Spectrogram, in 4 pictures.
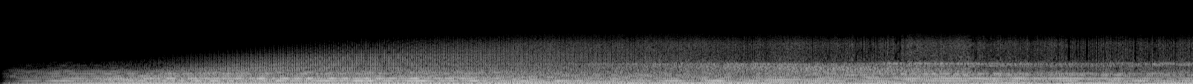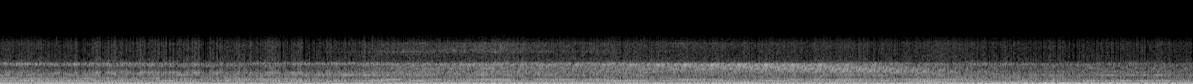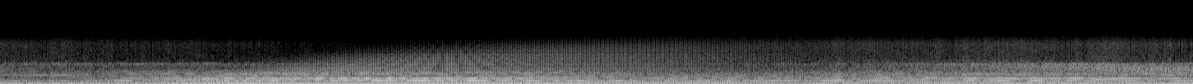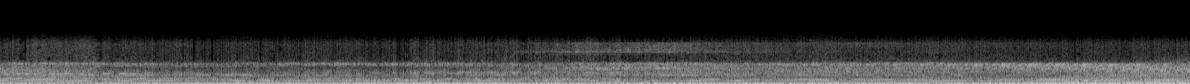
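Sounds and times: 
ambient tension music: 0:00.1 - 0:47.6.

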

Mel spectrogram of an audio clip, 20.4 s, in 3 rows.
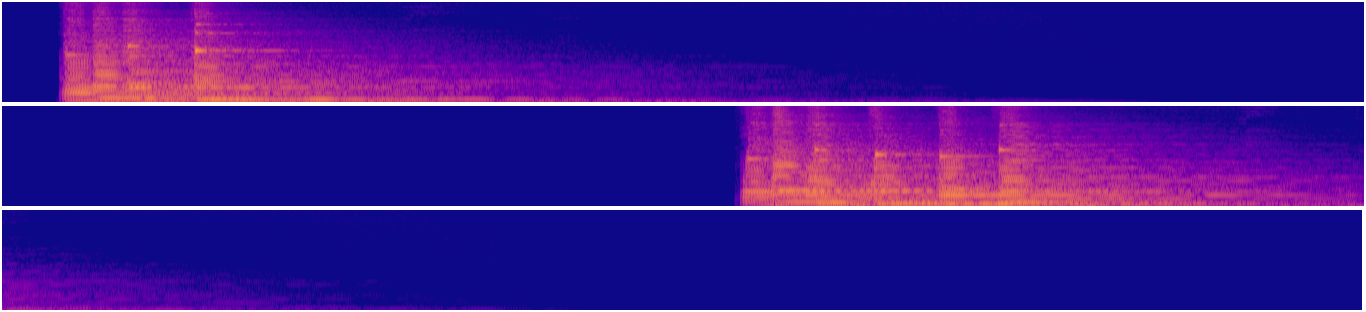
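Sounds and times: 
cello: 0:00.3 - 0:02.9, 0:10.5 - 0:13.8
bassoon: 0:10.6 - 0:13.5.

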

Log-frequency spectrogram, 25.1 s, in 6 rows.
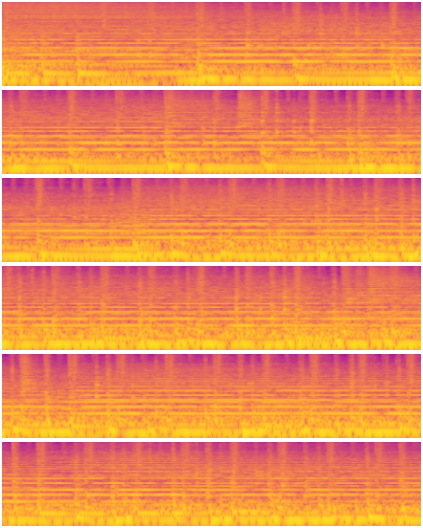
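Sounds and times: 
tension music loop: 0:00.0 - 0:25.1.

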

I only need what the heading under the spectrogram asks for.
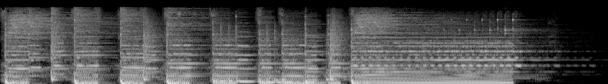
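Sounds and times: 
music at an event: 0:00.0 - 0:06.0.

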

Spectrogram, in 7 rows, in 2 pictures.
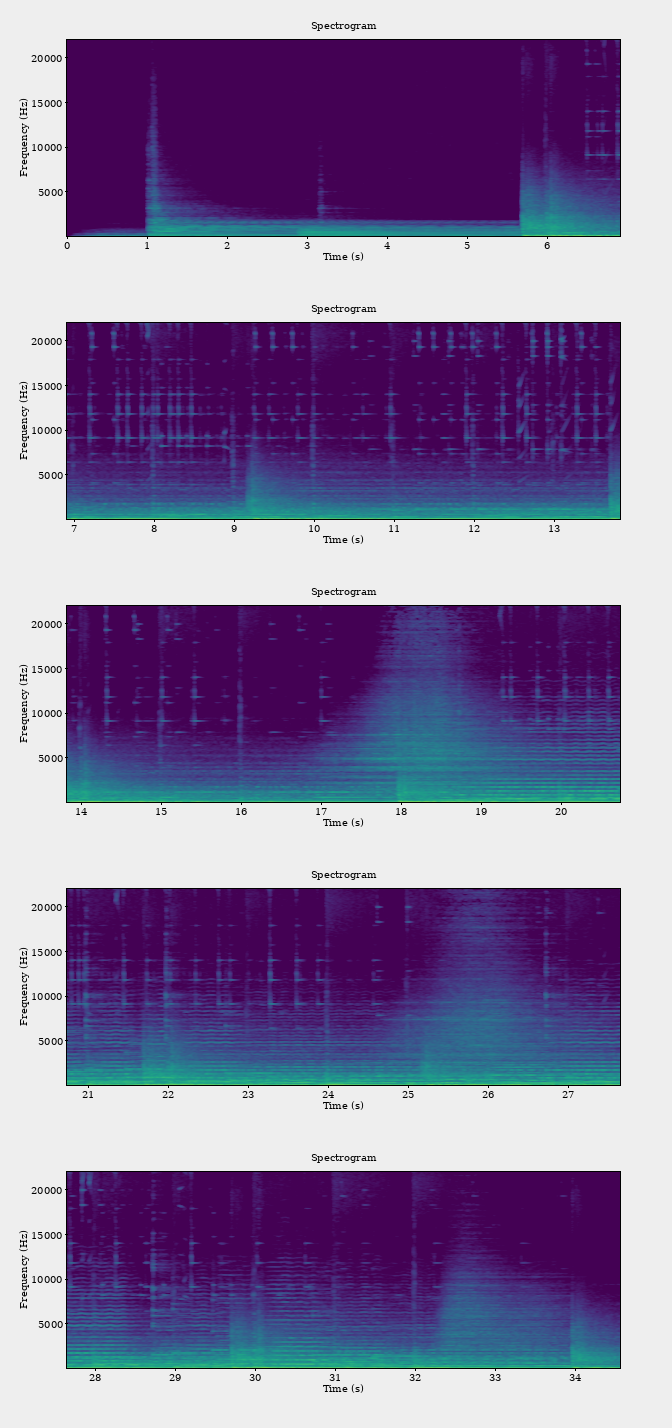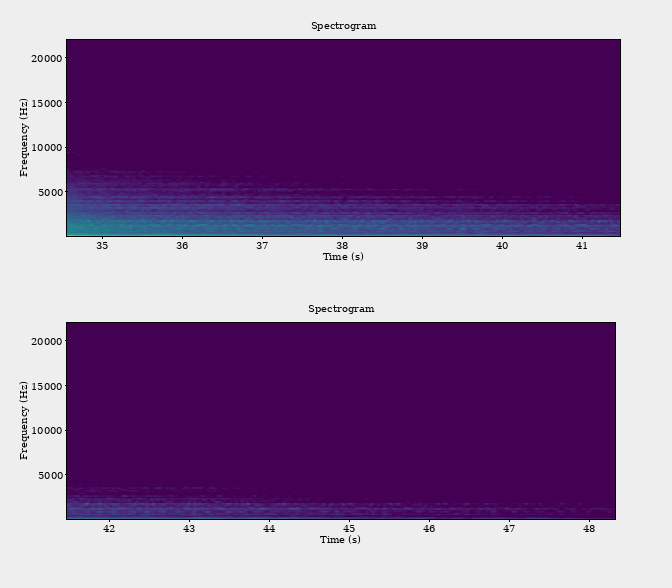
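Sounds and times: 
outro music: 0:05.5 - 0:38.3.

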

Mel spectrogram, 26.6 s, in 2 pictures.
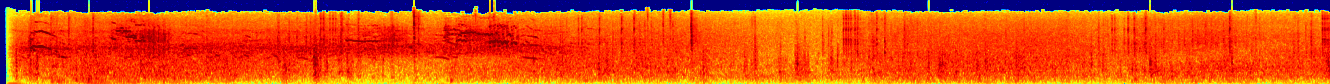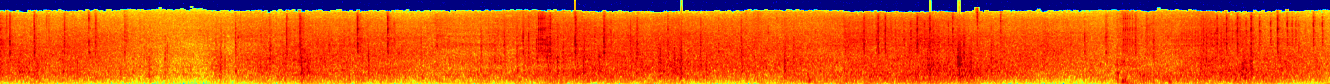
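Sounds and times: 
pirate ship ambience: 0:00.1 - 0:26.5.

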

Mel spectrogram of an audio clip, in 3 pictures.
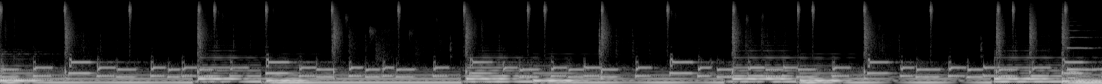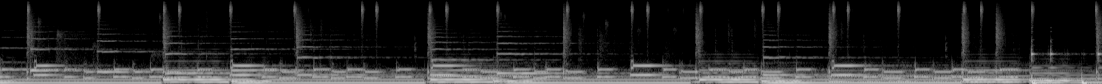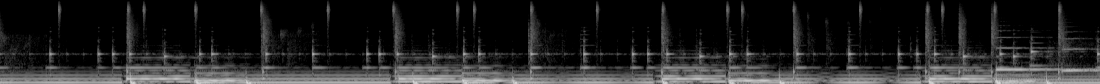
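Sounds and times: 
speedy 180bpm music loop: 0:00.0 - 0:33.0.

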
